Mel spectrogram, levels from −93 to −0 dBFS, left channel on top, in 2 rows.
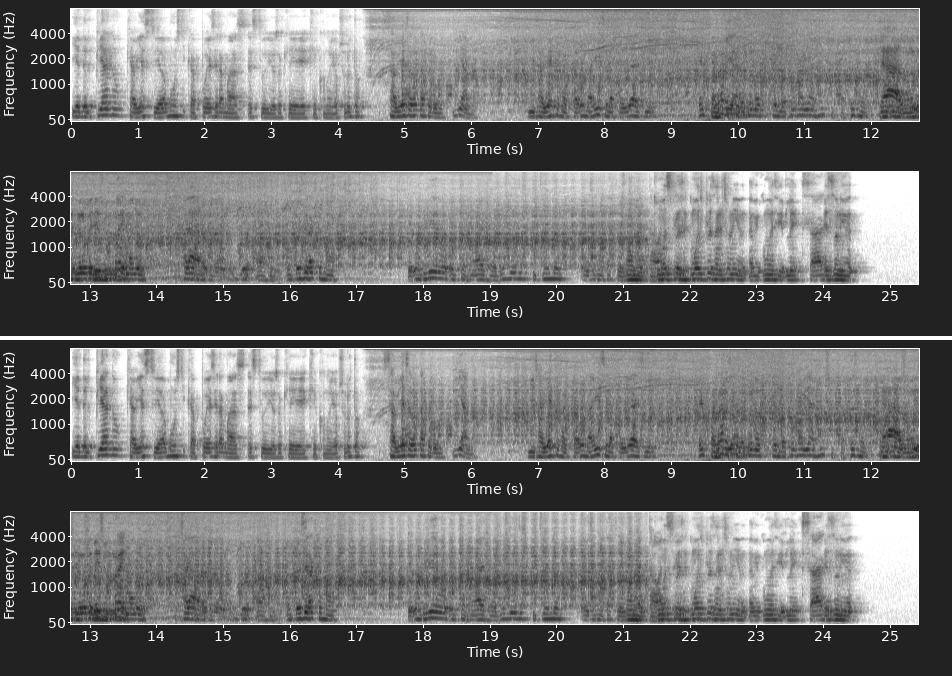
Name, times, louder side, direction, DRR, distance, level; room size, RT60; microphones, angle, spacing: voice 1, 0.0-4.3 4.7-6.1 6.6-9.1 9.4-13.6 14.3-16.7 17.8-22.0 23.4-24.3, right 2 dB, 75° right, 1.5 m, -27 dB
sound 1, 4.4-19.0, left 2 dB, 10° left, 0.5 m, -31 dB
sound 2, 5.0-21.5, right 3 dB, 55° right, 2.2 m, -28 dB
voice 2, 9.6-10.2 12.1-13.8 14.4-15.4 15.7-15.9 21.0-24.4, left 1 dB, 30° left, 1.3 m, -23 dB
14.5 x 5.2 x 8.3 m
head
